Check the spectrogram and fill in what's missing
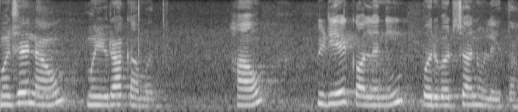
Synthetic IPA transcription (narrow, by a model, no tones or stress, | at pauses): m̤əd͡ʑʱenãwməjuɾakamət̪ | hãw | piɽiekɔlənipəɾʋəɾt͡ɕanulet̪a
